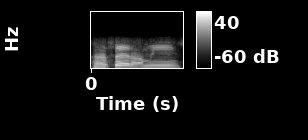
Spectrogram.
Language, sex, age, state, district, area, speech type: Bengali, male, 60+, West Bengal, Purba Medinipur, rural, conversation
